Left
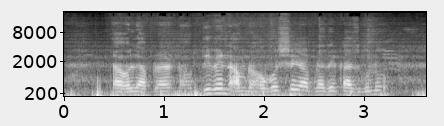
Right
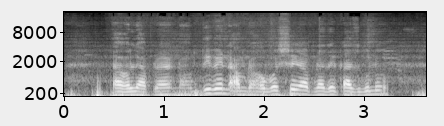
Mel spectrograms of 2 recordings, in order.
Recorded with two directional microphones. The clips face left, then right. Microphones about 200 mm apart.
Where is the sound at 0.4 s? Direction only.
15° right (ahead or behind).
